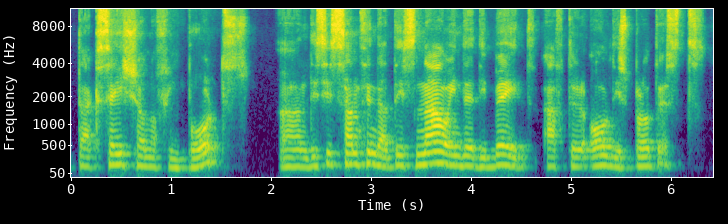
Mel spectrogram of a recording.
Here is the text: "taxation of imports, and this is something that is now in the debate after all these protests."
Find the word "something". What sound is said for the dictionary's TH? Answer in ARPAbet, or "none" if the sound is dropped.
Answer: TH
